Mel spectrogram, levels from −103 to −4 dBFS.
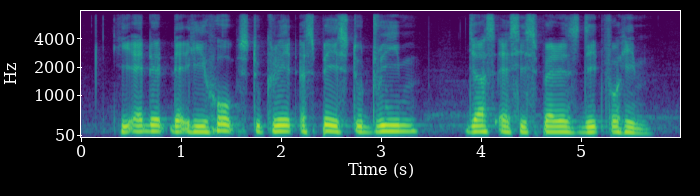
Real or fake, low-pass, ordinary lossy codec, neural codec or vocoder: real; 7.2 kHz; none; none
